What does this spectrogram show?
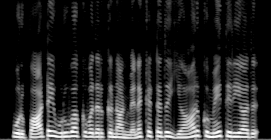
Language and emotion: Tamil, sad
